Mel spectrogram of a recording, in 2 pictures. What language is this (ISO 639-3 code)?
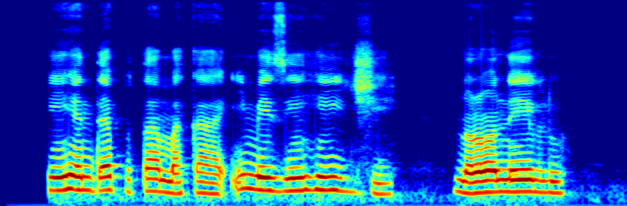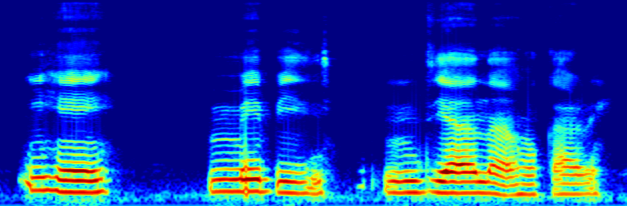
ibo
